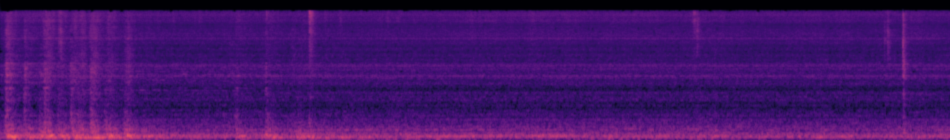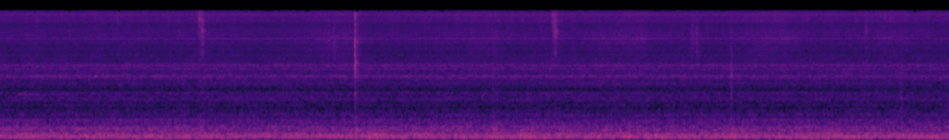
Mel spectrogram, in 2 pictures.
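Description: Suburban electric train running on the rails with a steady rumble. In the first two seconds a louder rapid clatter of wheels striking rail joints as the train crosses the tram square, where the tram tracks cut across the railway.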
